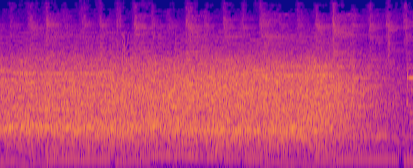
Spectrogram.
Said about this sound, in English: Interest in horse racing is soaring. Listen to the crowd. Listen.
